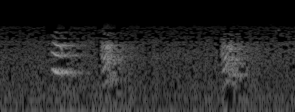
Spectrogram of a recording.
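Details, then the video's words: Dog left outside barking persistently as a neighbourhood nuisance, caught on a security camera: three short, sharp barks spaced about half a second to a second apart over a steady background hum. "Barking dog no one hears.......but me"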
